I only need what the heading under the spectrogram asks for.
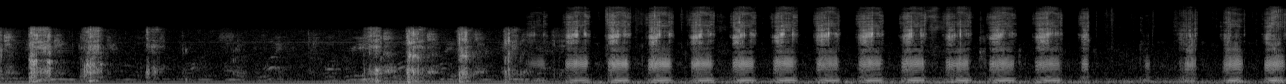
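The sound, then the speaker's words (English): A French bulldog's rapid, snorting reverse sneeze: a long run of harsh, honking gasps in quick rhythm, loud and rasping like repeated throat-clearing, with no talking over it. “It strikes me as like more of a like a hack, a clear your throat kind of a thing.”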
